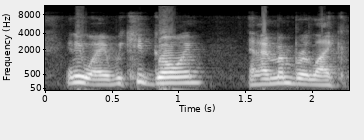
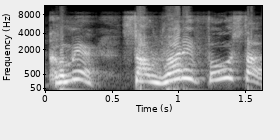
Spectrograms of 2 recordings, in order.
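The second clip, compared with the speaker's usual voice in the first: louder, higher mock-angry call after a fleeing opponent; retold angry taunt; 9 semitones higher, 6 dB louder than usual. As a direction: bark it at him, raised and riled. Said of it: "like, super angry".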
